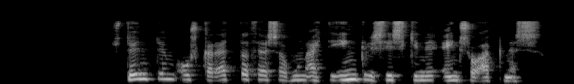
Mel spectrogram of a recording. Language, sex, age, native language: Icelandic, female, 60-69, Icelandic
